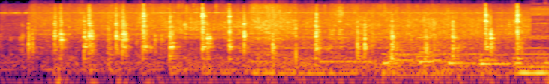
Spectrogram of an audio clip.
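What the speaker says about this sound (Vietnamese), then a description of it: "Và mình cho nấm vào xào lên" Mushrooms stir-frying in a pan with garlic and shallots, a soft steady sizzle broken by regular scraping strokes of a utensil, fairly close and with no talk.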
